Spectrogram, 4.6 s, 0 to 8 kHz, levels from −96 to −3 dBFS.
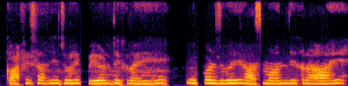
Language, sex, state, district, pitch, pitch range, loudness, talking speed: Hindi, female, Bihar, Lakhisarai, 280 Hz, 265-290 Hz, -16 LUFS, 165 wpm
